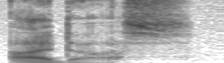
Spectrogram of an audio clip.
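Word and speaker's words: εἶδος: Pronounced eidos, meaning visible form, outward, appearance, what is seen externally.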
